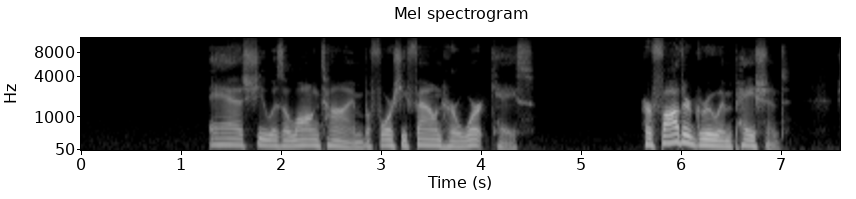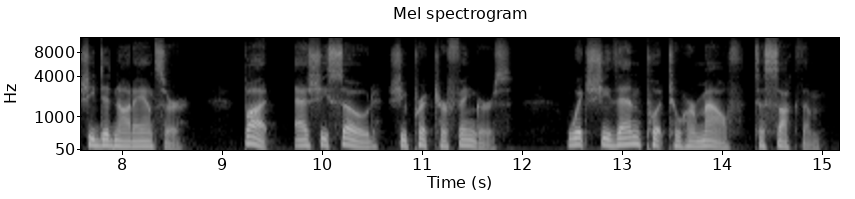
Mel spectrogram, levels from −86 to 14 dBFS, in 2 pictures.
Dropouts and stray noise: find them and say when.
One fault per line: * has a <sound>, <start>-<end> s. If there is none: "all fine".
all fine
